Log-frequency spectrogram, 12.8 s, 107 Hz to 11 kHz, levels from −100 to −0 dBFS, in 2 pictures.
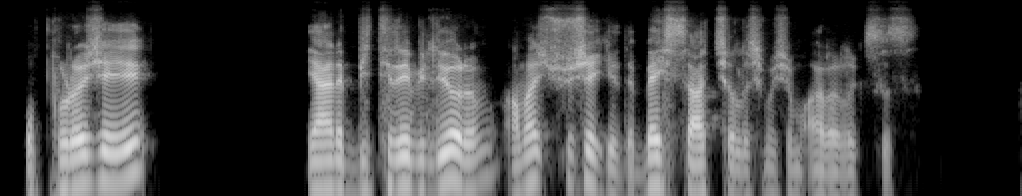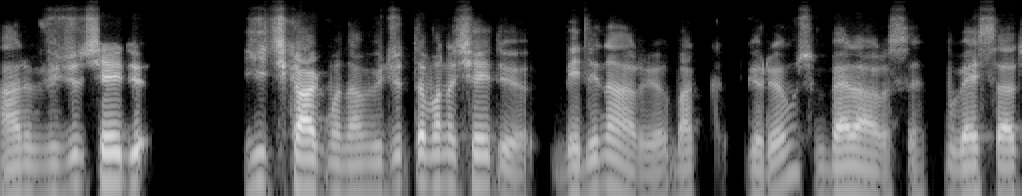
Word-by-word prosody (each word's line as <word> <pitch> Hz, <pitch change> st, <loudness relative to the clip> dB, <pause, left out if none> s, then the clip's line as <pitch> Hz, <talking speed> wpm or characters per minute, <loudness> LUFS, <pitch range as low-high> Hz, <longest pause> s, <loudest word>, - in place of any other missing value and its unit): o -, -, -7 dB
projeyi, 145 Hz, +7 st, +5 dB, 1.0 s
yani, 120 Hz, -2 st, +4 dB
bitirebiliyorum 130 Hz, +4 st, +2 dB
ama 145 Hz, +2 st, 0 dB
şu 155 Hz, -, -4 dB
şekilde, 105 Hz, -, 0 dB
5 135 Hz, -1 st, +4 dB
saat 115 Hz, 0 st, +1 dB
çalışmışım 105 Hz, 0 st, -6 dB
aralıksız. 95 Hz, -1 st, -9 dB, 0.7 s
Yani, 110 Hz, +2 st, -2 dB
vücut 115 Hz, +6 st, -6 dB
şey 150 Hz, 0 st, +5 dB
diyor 325 Hz, -, +1 dB, 0.6 s
hiç 145 Hz, 0 st, 0 dB
kalkmadan, 115 Hz, -2 st, +4 dB
vücut 130 Hz, +4 st, -9 dB
da 150 Hz, -, +3 dB
bana 145 Hz, 0 st, -1 dB
şey 140 Hz, 0 st, 0 dB
diyor, -, -, -7 dB
"Belin 120 Hz, +6 st, -6 dB
ağrıyor, 95 Hz, -9 st, -4 dB
bak, -, -, -7 dB, 0.3 s
görüyor -, -, -5 dB
musun: 160 Hz, -, -10 dB
bel 110 Hz, +1 st, +3 dB
ağrısı." 100 Hz, 0 st, -4 dB
Bu 105 Hz, -, -12 dB
5 110 Hz, 0 st, 0 dB
saat 110 Hz, 0 st, -1 dB
120 Hz, 150 wpm, -23 LUFS, 110-140 Hz, 1.0 s, projeyi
